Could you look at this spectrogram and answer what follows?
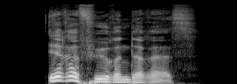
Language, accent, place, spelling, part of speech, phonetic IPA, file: German, Germany, Berlin, irreführenderes, adjective, [ˈɪʁəˌfyːʁəndəʁəs], De-irreführenderes.ogg
- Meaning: strong/mixed nominative/accusative neuter singular comparative degree of irreführend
